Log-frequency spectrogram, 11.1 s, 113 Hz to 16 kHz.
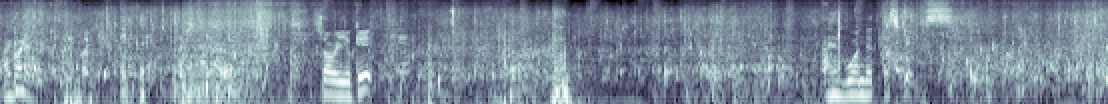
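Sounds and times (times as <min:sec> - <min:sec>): water splashing and sloshing: 0:00.0 - 0:11.0
heavy low thump: 0:04.2 - 0:05.9.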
